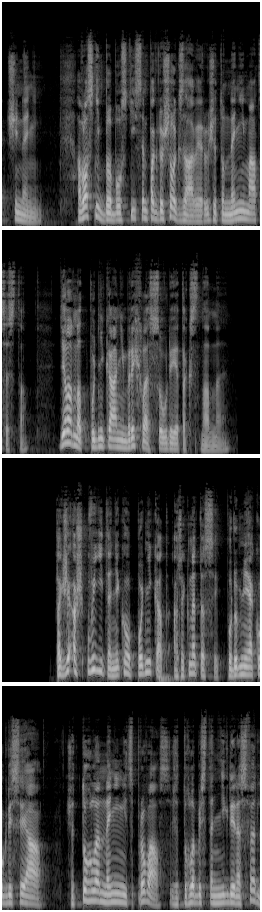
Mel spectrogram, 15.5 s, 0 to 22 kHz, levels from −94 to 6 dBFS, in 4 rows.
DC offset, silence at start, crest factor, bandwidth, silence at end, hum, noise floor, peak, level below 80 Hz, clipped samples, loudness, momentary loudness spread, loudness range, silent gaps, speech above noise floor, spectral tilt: under 0.1%; 0.1 s; 22 dB; 13 kHz; 0 s; none; under -90 dBFS; -6 dBFS; -58 dBFS; under 0.1%; -26 LUFS; 10 LU; 3 LU; none; over 64 dB; -5 dB/octave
